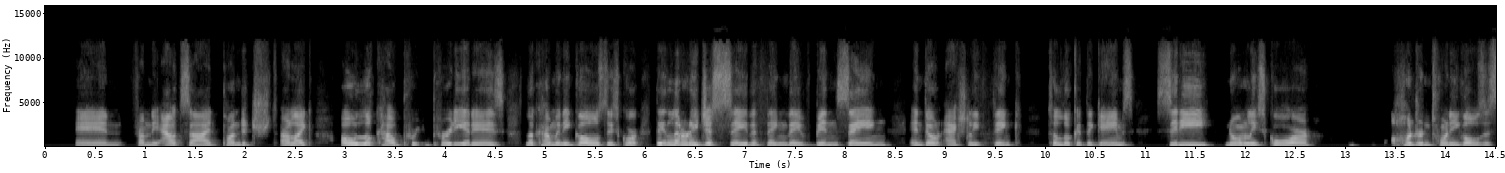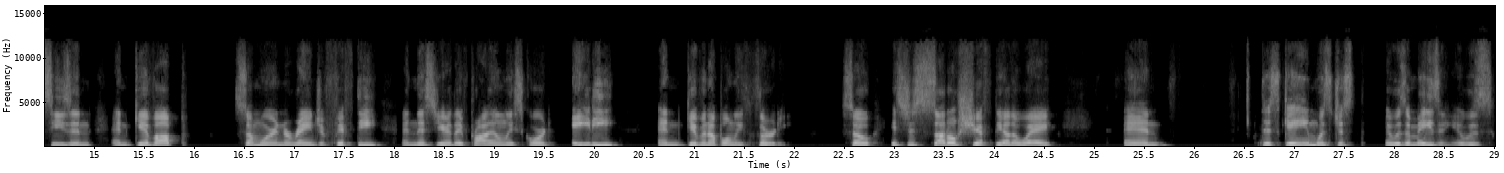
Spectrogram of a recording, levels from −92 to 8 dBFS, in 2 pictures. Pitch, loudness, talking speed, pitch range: 165 Hz, -29 LUFS, 175 wpm, 145-190 Hz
